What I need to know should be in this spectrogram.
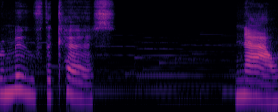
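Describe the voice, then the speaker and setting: A woman's put-on character voice at a medium pitch with ordinary pitch variation, over faint music in the background. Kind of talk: princess-like voice. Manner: commanding.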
